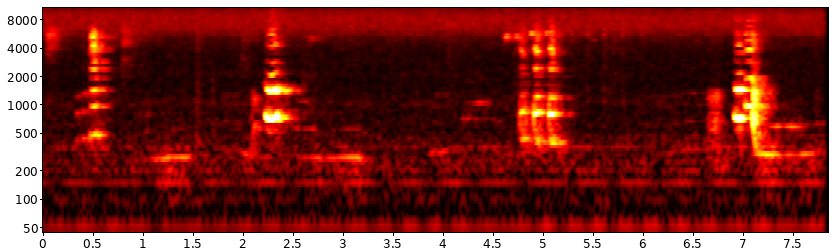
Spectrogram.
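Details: A male Alexandrine parakeet kept as a pet chatters to his toy indoors. Four separate bursts of raspy, speech-like babble come with pauses of roughly two seconds, and soft mumbled notes fill the gaps against a quiet background.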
